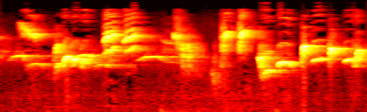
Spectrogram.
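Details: Short, dense stretch of orange-headed thrush song from a caged bird, with rapid overlapping whistled notes shifting up and down in pitch without pause.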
